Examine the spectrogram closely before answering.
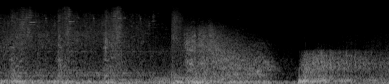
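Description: Magic blasts and clashing strikes burst in a fast fight.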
